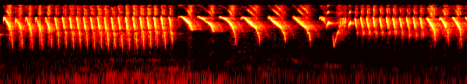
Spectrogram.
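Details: Training lure song of an Atlantic canary: a rapid high rolling trill, then a series of falling sweeping notes, then the fast trill again.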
